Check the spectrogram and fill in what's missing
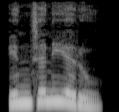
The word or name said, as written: ಎಂಜನಿಯರು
